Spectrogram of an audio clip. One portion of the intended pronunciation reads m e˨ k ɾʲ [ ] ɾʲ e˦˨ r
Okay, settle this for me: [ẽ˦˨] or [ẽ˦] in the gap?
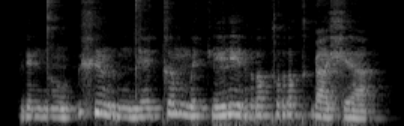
ẽ˦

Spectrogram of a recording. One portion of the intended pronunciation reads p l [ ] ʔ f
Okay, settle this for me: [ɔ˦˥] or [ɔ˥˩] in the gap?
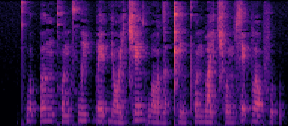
ɔ˦˥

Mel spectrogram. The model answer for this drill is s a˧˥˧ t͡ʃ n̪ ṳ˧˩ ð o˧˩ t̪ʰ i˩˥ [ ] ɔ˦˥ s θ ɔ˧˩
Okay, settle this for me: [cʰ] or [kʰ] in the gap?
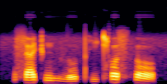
cʰ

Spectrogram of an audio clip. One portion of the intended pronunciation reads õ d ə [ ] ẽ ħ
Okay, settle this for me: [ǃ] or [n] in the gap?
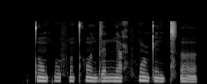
n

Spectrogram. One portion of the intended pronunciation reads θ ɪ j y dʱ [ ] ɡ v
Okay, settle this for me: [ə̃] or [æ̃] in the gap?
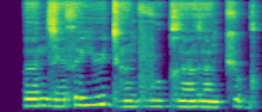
ə̃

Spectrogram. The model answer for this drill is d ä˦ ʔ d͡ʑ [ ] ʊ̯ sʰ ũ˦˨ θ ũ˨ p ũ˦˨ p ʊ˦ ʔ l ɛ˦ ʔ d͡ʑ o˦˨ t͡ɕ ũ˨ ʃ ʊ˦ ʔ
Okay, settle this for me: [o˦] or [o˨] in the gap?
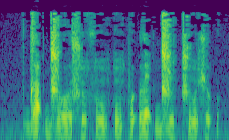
o˨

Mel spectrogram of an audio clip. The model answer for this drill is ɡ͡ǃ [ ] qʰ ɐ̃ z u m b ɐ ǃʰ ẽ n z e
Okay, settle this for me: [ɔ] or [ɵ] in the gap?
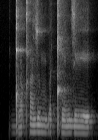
ɵ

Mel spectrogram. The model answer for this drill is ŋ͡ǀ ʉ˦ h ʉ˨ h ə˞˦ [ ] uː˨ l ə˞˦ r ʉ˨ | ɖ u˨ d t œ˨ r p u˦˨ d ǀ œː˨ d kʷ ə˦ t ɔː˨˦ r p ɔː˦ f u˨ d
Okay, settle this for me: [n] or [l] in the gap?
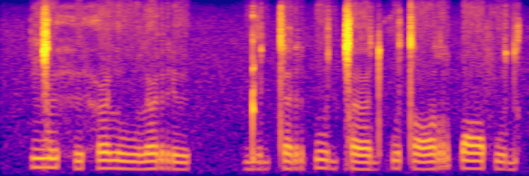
l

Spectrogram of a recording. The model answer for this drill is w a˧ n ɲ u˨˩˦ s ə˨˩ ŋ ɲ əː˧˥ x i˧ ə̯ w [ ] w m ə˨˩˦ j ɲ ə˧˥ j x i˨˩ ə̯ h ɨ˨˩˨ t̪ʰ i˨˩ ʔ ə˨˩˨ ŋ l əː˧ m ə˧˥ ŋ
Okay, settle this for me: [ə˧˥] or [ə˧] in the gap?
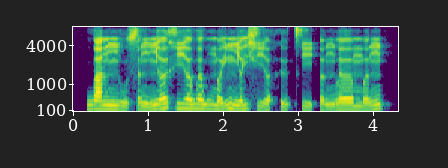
ə˧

